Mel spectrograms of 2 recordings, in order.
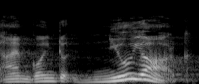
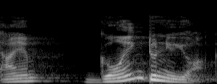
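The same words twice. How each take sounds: First: The words "New York" are stressed. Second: The word "going" is stressed. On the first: The destination is this city, not another. "means I'm not going to Chicago" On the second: The speaker is heading there, not coming back. "I'm not coming from New York"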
